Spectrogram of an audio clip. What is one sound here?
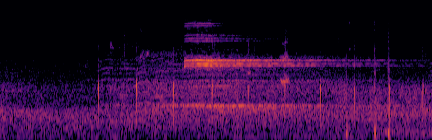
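A volleyball bounces repeatedly on a hard floor.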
